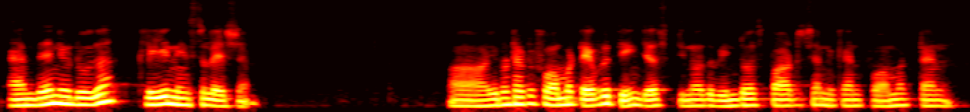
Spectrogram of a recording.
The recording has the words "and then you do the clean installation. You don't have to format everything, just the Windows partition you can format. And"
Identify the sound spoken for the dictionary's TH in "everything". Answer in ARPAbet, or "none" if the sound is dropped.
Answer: T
